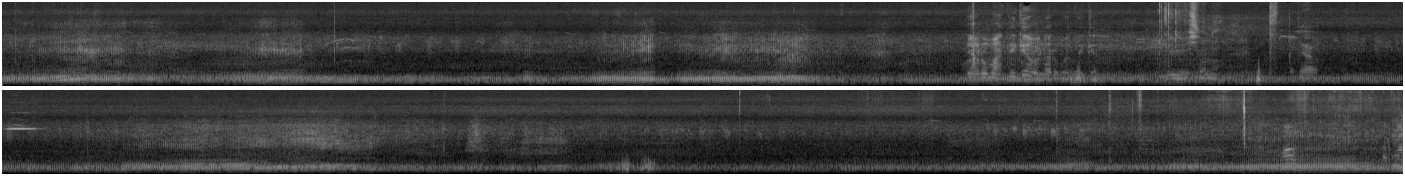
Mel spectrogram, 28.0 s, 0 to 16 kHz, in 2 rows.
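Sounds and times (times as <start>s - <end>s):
small engine running: 22.5s - 28.0s.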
